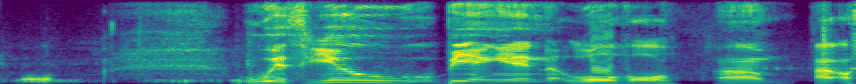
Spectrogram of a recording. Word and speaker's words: Louisville: with you being in Louisville, I'll say it correctly now that I've been there.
